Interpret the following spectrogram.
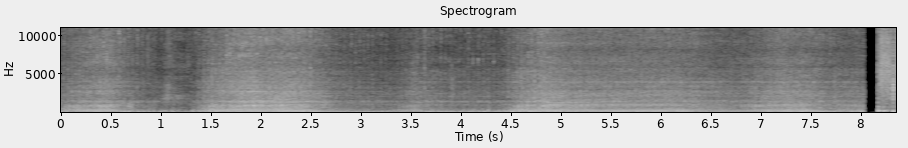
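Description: Quad bike (ATV) engine running under way, its pitch and loudness rising and falling about three times as the throttle is opened and eased off.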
